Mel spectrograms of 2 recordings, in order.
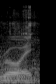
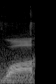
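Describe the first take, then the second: First: The name ends with an 'oy' sound, like boy. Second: The name ends with an 'ah' sound, like spa.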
